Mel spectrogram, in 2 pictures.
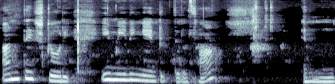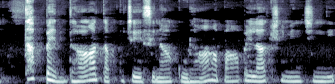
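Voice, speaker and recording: A woman with a lowish voice tells a bedtime story casually, full of animated asides and dramatic pauses. A faint steady hiss sits under her voice.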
